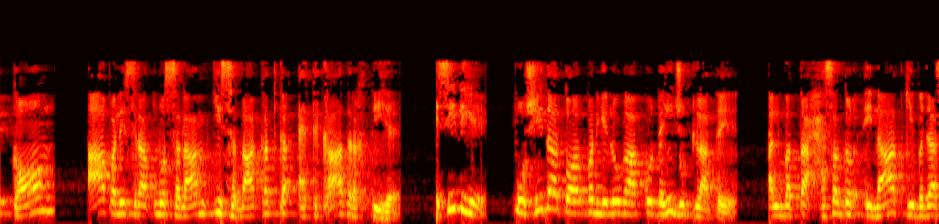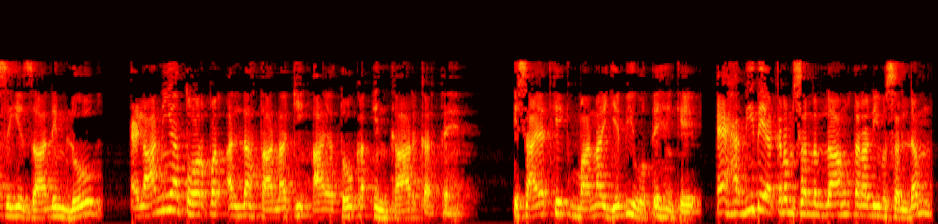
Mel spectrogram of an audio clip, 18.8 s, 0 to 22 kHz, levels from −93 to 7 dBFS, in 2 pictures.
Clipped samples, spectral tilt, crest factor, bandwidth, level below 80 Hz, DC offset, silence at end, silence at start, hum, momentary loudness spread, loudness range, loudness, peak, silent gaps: under 0.1%; -4 dB/octave; 16 dB; 7.4 kHz; -58 dBFS; under 0.1%; 0.05 s; 0 s; none; 5 LU; 2 LU; -23 LUFS; -8 dBFS; none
